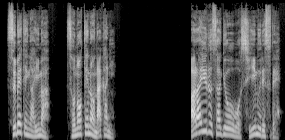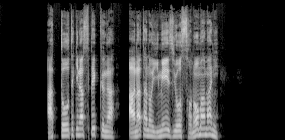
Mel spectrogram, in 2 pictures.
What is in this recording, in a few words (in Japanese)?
ナレーション; ジュニア：男性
